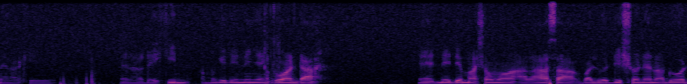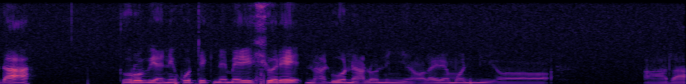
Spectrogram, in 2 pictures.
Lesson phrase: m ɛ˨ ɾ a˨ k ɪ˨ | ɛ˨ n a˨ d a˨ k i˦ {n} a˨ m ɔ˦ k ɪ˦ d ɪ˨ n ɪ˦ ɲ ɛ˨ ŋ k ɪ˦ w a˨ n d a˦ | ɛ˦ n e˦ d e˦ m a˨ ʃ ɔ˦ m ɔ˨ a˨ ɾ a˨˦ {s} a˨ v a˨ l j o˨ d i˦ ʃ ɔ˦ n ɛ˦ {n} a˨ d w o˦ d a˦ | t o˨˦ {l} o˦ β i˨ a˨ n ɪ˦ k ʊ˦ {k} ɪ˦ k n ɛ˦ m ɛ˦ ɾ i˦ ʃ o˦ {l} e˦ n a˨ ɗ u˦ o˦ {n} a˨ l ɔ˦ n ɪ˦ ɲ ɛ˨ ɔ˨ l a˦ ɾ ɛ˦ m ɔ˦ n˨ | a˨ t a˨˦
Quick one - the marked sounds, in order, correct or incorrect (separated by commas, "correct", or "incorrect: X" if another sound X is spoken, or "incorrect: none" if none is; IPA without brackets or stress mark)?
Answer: correct, correct, correct, incorrect: ɾ, incorrect: t, incorrect: ɾ, correct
